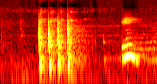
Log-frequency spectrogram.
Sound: knock On Door

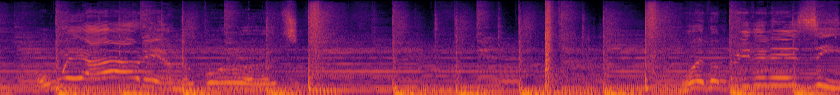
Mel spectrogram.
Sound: gunshot

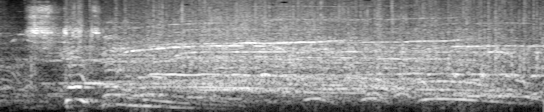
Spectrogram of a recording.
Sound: crowd cheering

